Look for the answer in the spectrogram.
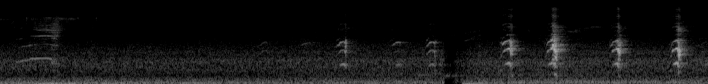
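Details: A crested guan (Penelope purpurascens, pava cojolita) gives loud, harsh, honking yelps, about five in the last few seconds, spaced roughly half a second apart, with faint whistles from other birds beneath.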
